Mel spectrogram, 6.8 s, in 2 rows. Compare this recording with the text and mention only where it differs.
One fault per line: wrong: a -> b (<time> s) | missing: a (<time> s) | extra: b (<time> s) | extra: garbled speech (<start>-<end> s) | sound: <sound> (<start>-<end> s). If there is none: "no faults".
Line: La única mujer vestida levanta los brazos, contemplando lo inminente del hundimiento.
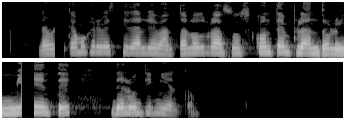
sound: dropout (0.5-0.6 s)
sound: dropout (3.6-3.7 s)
